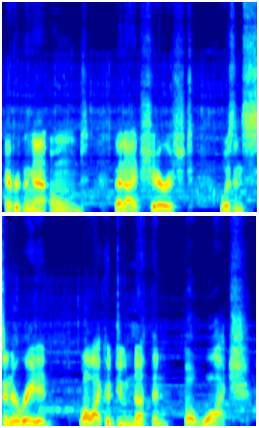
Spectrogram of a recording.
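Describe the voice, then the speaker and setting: A man's voice: mid-range voice, fairly even intonation, unhurried, sharp tone, soft background music. A man playing a story game, reading its text aloud in a casual way, often repeating words, and chatting between the lines. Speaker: gameplay streamer.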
